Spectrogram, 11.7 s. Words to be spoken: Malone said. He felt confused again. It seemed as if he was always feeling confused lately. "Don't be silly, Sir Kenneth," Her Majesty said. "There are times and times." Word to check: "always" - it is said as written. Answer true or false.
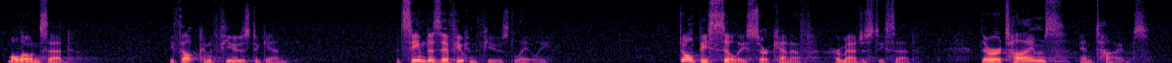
false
